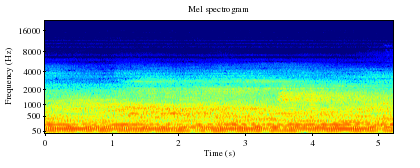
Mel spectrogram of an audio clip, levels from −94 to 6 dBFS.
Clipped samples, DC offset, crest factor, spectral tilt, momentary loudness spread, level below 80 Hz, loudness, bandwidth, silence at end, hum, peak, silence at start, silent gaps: under 0.1%; under 0.1%; 12 dB; -11 dB/octave; 2 LU; -24 dBFS; -16 LUFS; 4.6 kHz; 0 s; none; -4 dBFS; 0 s; none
